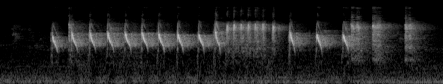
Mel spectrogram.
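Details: Kapas tembak bulbul giving a quick run of sharp descending chip notes that flows into a higher, slightly buzzy trill, then several spaced chips and harsher notes at the end.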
